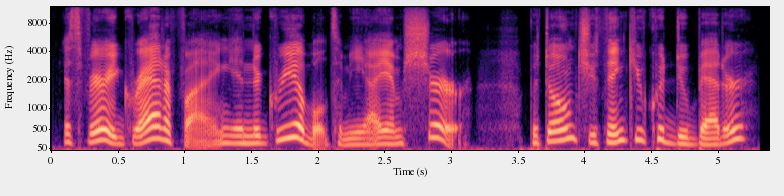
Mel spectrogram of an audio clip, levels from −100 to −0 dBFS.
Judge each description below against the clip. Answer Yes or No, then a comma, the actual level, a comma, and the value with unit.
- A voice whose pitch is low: No, high, 200 Hz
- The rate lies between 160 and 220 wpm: Yes, average, 200 wpm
